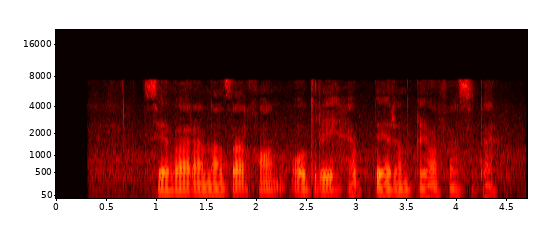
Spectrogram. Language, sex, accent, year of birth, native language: Uzbek, male, Farg'ona, 2000, Uzbek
